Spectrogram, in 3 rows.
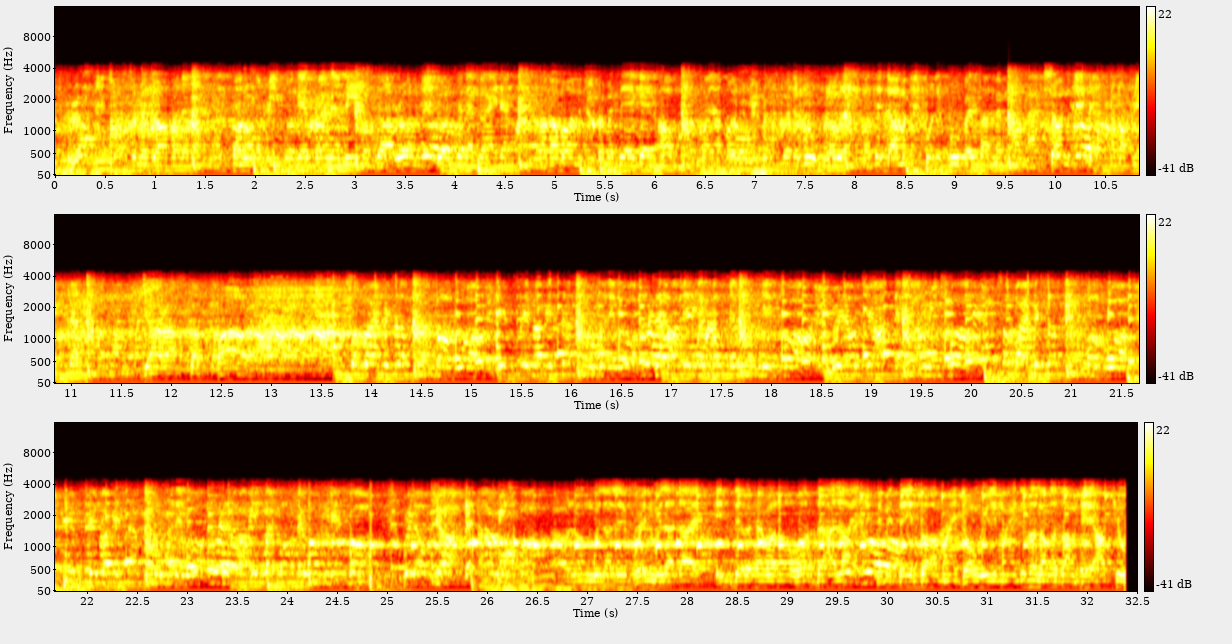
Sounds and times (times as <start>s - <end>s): Dubstep: 0.0s - 32.4s.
